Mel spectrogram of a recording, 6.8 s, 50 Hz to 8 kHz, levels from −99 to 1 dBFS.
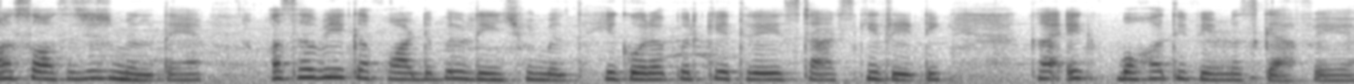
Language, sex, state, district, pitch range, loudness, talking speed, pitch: Hindi, female, Uttar Pradesh, Gorakhpur, 210-255 Hz, -32 LUFS, 205 wpm, 230 Hz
